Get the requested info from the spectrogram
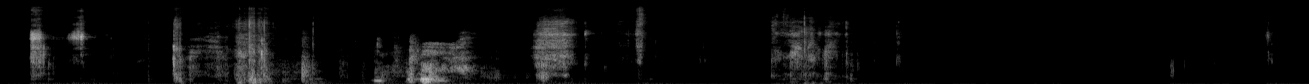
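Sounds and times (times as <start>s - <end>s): person chewing: 0.3s - 2.7s, 5.5s - 9.1s.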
